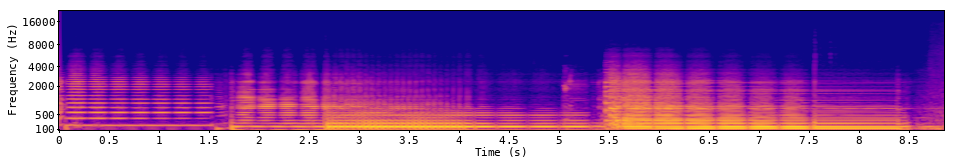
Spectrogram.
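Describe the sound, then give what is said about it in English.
Electric guitar run through a choppy sawtooth-wave tremolo effect, Vox style, its sustained chords pulsing in rapid, even beats like helicopter blades. Loud and without any voices, it builds from a thinner note to a fuller, distorted chord. “Just the sawtooth is drastic, you know, drastic. Helicopter. Yeah, Vox style.”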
